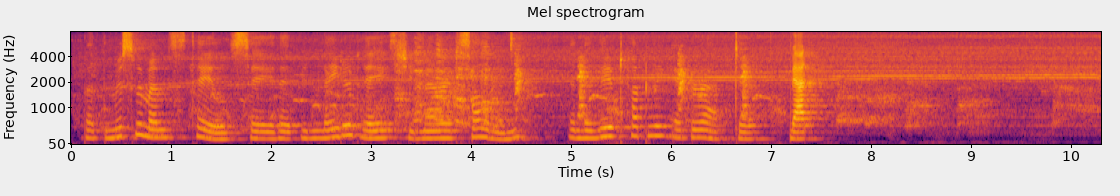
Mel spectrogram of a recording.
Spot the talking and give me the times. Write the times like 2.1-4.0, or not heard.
0.1-7.3.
